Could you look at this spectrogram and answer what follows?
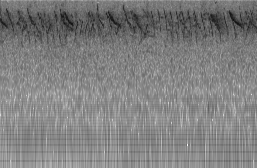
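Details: Female white-eye calling, played to raise breeding drive and make captive white-eyes sing keenly: rapid high-pitched twitters and short slurred chirps pour out without pause, with a steady low background hum.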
